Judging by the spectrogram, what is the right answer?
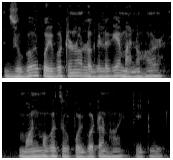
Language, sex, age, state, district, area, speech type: Assamese, male, 60+, Assam, Dhemaji, rural, spontaneous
